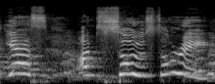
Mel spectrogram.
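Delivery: high, drawn-out, hammed-up wail; mock apology. Former classmate confessing she was chosen, exaggerated apology. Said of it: "she said".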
